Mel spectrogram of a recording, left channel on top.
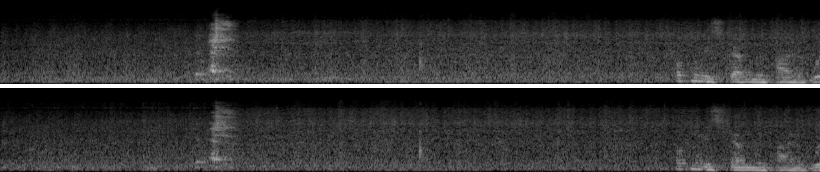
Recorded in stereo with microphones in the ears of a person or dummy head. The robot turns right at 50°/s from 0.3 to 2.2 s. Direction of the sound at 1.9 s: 90° left.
